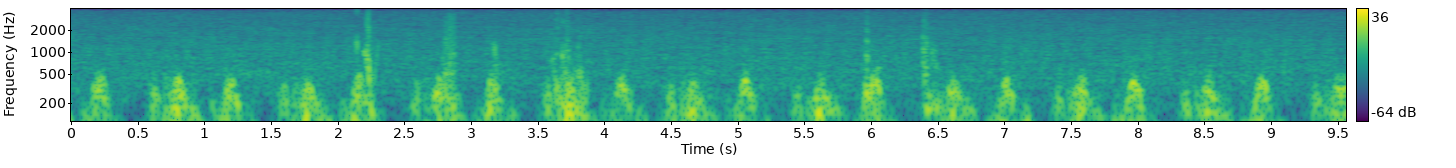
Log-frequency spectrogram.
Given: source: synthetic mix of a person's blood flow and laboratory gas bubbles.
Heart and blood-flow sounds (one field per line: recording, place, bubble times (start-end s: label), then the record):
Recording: Doppler ultrasound of blood flow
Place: precordium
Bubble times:
2.16-2.35 s: bubbles
2.80-2.97 s: bubbles
3.15-3.27 s: bubbles
3.64-3.95 s: bubbles
5.96-6.15 s: bubbles
6.42-6.58 s: bubbles
From the record:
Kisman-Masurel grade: 221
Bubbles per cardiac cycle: several, 3 to 8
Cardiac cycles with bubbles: 10 to 50%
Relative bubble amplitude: barely perceptible (0.100 to 0.250)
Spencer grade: 2 (many but less than half of the cardiac periods contain bubble signals, singularly or in groups)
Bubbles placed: anywhere in the cardiac cycle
